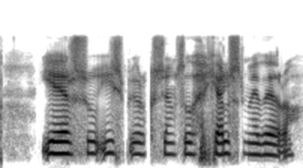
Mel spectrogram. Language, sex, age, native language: Icelandic, male, 11, Icelandic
